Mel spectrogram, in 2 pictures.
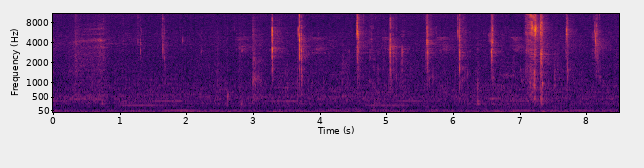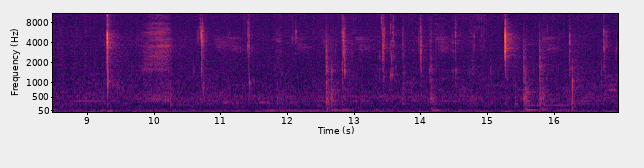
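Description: Close-miked chewing of fish curry and rice eaten by hand, with irregular wet mouth clicks and lip smacks.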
